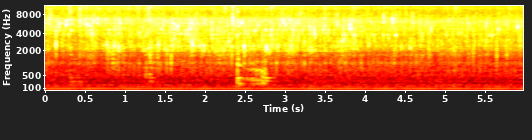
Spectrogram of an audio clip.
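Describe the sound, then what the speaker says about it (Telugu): Masala upma ingredients fry in hot oil until golden, a dense steady sizzle crackling without pause, with a brief scrape of stirring partway through and no voices. "సో ఫస్ట్ ఇవి వచ్చేసి కొంచెం దోరగా వేగాలి"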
